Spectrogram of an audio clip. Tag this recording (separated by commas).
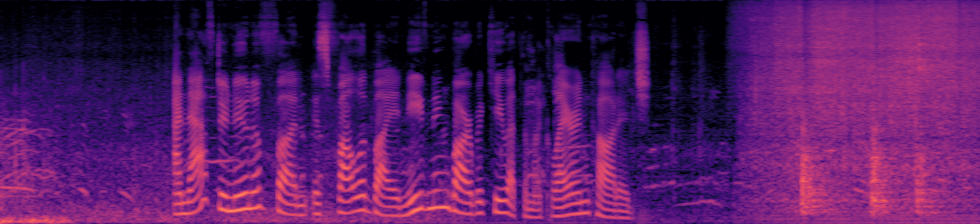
outside, rural or natural, Speech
